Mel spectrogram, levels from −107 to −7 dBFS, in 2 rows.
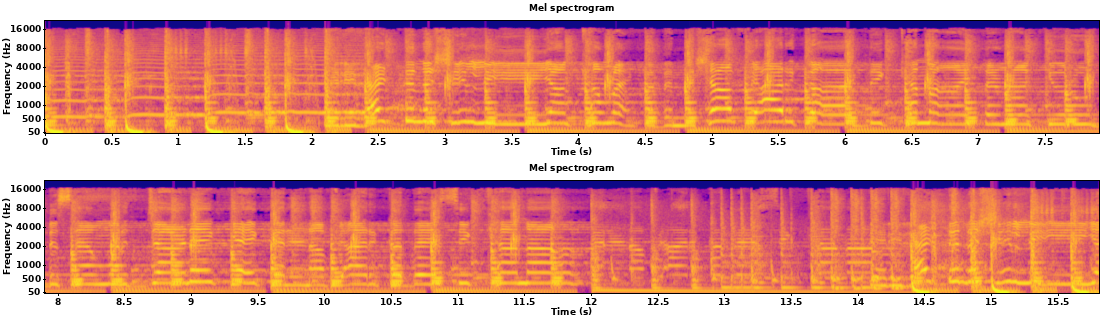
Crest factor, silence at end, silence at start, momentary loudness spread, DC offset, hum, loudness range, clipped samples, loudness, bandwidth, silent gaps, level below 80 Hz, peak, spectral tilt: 14 dB; 0 s; 0 s; 7 LU; under 0.1%; none; 3 LU; under 0.1%; -12 LUFS; 17.5 kHz; none; -22 dBFS; 0 dBFS; -3 dB/octave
